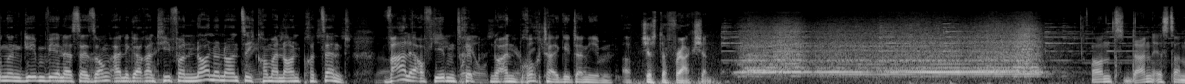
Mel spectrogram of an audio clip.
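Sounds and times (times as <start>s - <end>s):
speech: 0.0s - 7.7s, 10.9s - 11.8s
heritage train chugging: 7.2s - 11.6s
heritage train whistle: 7.3s - 10.6s.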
